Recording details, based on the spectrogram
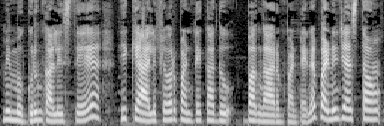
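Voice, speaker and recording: A woman's voice: medium pitch, moderate pace, darkish tone, no echo, close to an everyday voice. A woman voicing a spirited young village daughter-in-law in a moral story, earnest and emphatic. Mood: proud, happy. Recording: music behind the voice.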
